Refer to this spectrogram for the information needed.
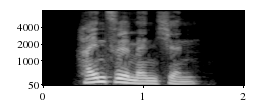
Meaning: brownie (fairy)
- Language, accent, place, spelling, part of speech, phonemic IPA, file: German, Germany, Berlin, Heinzelmännchen, noun, /ˈhaɪ̯nt͡sl̩ˌmɛnçən/, De-Heinzelmännchen.ogg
